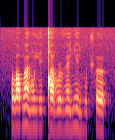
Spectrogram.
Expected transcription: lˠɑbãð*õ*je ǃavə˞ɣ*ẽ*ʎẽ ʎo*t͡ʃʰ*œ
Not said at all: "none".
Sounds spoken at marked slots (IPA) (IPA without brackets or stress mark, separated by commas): õ, ɛ̃, t͡ʃʰ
